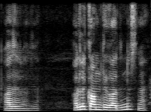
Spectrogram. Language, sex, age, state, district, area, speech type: Nepali, male, 18-30, West Bengal, Darjeeling, rural, spontaneous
